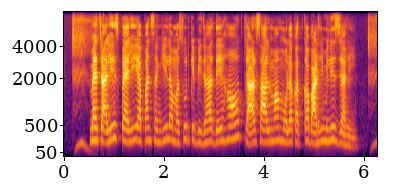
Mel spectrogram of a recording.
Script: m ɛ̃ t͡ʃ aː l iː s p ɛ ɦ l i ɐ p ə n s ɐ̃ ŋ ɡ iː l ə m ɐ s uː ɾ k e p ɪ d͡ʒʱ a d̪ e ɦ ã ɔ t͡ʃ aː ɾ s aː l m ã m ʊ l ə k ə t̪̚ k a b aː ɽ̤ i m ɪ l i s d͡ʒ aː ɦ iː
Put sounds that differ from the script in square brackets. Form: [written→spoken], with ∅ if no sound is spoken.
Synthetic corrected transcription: m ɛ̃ t͡ʃ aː l iː s p ɛ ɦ l i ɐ p ə n s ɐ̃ ŋ ɡ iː l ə m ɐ s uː ɾ k e [p→b] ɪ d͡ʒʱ a d̪ e ɦ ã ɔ t͡ʃ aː ɾ s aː l m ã m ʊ l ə k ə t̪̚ k a b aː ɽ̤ i m ɪ l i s d͡ʒ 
